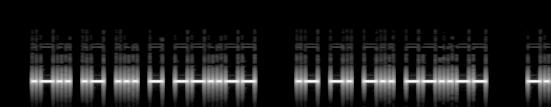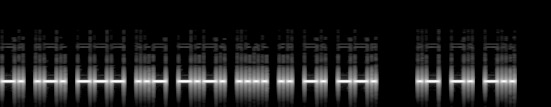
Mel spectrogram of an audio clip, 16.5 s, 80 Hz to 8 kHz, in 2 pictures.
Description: Morse code, heard as a keyed tone, about 19 wpm, 700 Hz. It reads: LAST, AND, CROUCHING AND
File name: Book One / 10-Chapter 10 - 19 WPM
